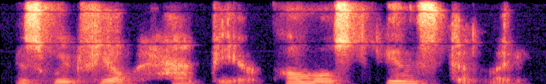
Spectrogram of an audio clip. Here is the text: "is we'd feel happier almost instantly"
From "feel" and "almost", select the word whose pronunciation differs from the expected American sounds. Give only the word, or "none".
none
